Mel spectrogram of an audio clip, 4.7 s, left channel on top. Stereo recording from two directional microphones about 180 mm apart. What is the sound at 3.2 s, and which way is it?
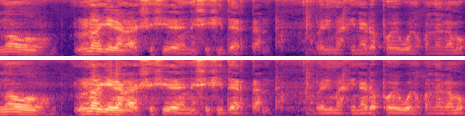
Speech, 15° left (ahead or behind).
